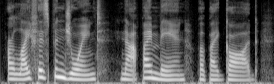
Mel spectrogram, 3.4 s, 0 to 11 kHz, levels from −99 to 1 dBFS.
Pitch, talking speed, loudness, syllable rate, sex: 200 Hz, 190 wpm, -17 LUFS, 4.3 syllables/s, female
